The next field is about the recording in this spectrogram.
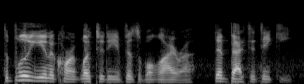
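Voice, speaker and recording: A man reading a story aloud as narrator, in an expressive scripted style. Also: mid-range voice, quick pace, no room sound, dull audio. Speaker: narrator, fan fiction reader.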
